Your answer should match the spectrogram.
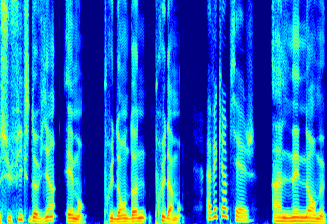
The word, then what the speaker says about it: prudemment: Prudent donne prudemment. Avec un piège. Un énorme piège, qui est phonétique. Dans les deux cas, on prononce amant. Ah oui, c'est vrai. Constamment et prudemment se prononcent pareil à la fin.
